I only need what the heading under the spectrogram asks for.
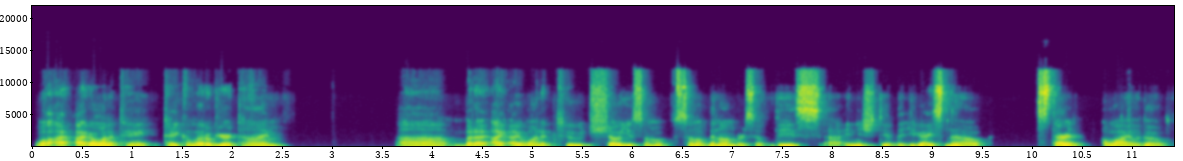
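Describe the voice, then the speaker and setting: Gravelly low-voiced man from Costa Rica. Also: flat delivery, moderate pace, darkish tone. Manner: hesitant, many fillers and restarts. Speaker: conference presenter. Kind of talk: conference talk with slides.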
